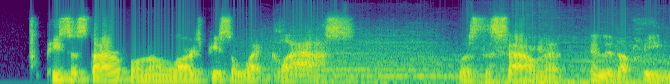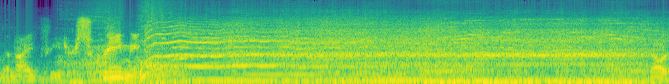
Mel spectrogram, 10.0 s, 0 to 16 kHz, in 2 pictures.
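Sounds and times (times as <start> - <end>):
long creature screech: 1.9 - 10.0.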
